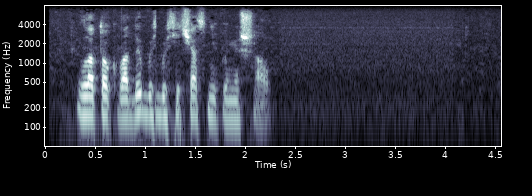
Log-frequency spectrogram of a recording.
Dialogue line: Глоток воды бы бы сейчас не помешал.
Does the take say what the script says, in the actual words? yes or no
yes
